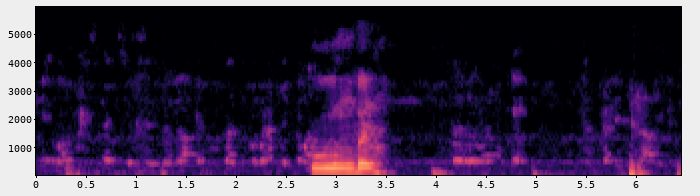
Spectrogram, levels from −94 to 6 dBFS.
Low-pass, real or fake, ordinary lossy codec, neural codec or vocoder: 5.4 kHz; fake; AAC, 32 kbps; codec, 16 kHz, 4 kbps, FreqCodec, larger model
